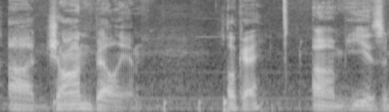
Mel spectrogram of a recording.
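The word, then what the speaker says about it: Bellion: But I will say uh John Bellian.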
